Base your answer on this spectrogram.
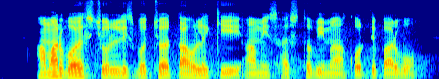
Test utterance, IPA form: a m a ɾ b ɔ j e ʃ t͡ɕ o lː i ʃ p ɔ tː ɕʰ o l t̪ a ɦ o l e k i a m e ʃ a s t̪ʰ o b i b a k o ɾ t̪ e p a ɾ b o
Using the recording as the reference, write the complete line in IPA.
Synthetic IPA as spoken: a m a ɾ b ɔ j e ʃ t͡ɕ o lː i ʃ b ɔ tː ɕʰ o ɾ t̪ a ɦ o l e k i a m i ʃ a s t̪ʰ o b i m a k o ɾ t̪ e p a ɾ b o

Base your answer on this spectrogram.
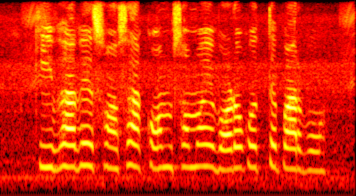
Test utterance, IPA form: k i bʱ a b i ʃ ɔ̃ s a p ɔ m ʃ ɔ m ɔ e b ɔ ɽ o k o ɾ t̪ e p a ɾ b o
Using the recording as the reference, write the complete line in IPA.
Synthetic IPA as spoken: k i bʱ a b e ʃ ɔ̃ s a k ɔ m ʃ ɔ m ɔ e b ɔ ɽ o k o ɾ t̪ e p a ɾ b o

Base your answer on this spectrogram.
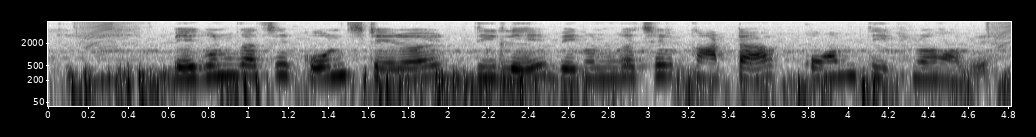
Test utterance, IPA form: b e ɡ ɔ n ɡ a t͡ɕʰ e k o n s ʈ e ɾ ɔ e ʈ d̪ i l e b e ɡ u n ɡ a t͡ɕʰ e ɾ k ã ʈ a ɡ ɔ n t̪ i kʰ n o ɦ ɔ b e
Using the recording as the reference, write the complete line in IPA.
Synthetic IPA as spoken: b e ɡ u n ɡ a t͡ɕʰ e k o n s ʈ e ɾ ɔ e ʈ d̪ i l e b e ɡ u n ɡ a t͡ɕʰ e ɾ k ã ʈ a k ɔ m t̪ i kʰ n o ɦ ɔ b e

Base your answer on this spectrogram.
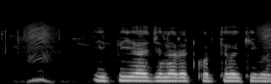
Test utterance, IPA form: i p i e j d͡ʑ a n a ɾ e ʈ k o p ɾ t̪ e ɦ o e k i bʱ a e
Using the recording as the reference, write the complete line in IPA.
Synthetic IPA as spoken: i p i a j d͡ʑ e n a ɾ e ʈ k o ɾ t̪ e ɦ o e k i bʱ a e

